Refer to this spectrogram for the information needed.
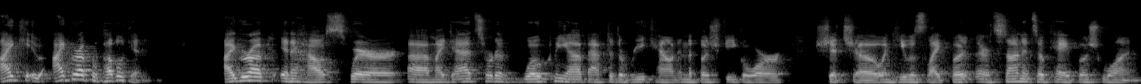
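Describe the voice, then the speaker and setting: With a General American accent, an ordinary speaking voice moves at a moderate pace with ordinary pitch variation in a very clean recording with a silent background. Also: man, medium pitch for a man. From Colorado, US. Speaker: congressional candidate. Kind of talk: interview.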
